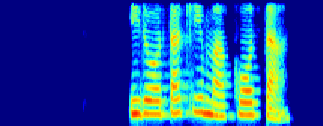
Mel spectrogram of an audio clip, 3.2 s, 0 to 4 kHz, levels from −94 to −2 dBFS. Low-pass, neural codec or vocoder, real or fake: 3.6 kHz; none; real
